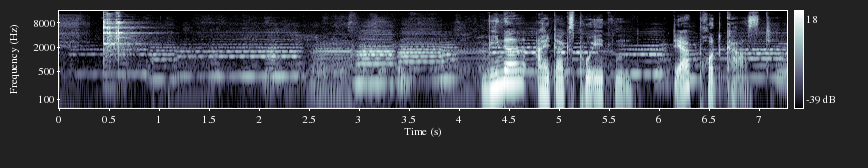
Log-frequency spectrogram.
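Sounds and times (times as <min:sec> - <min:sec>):
glasses clinking in a toast: 0:00.4 - 0:01.2
speech: 0:04.2 - 0:07.2.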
